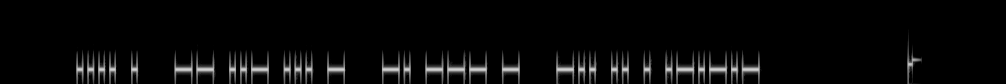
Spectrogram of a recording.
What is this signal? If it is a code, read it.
Morse code, heard as a keyed tone, about 22 wpm, 700 Hz. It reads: HE MUST NOT DIE.
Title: Sentences from Top 1300 Words 22wpm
